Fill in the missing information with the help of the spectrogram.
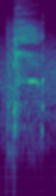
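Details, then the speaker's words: Single harsh, forceful adult cough with no whoop or gasp after it, from a man sick for two weeks with night coughing fits causing choking and breathlessness; chest X-ray normal, he suspects whooping cough. "I've had this crazy cough that's been keeping me up all all night it's like these crazy like cough it's that are like just wakes me up in the middle and I'm choking and I can't breathe"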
